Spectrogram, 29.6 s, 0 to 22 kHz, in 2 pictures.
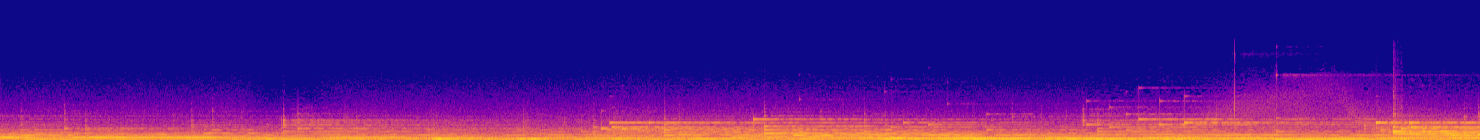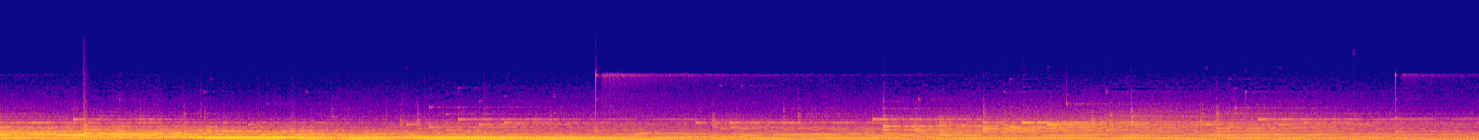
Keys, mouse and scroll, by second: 0.8 click, 6.2 KP_0, 6.5 click, 9.2 scroll down 1, 9.6 alt+a, 9.7 `, 27.4 click, 29.4 scroll up 1.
